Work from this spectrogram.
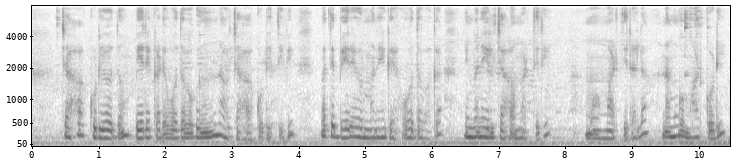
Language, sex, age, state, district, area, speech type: Kannada, female, 45-60, Karnataka, Bangalore Urban, urban, spontaneous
